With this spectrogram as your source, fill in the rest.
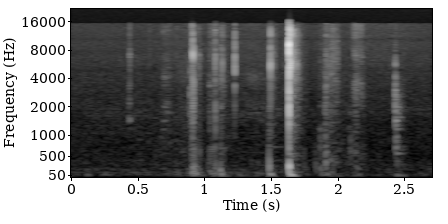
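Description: A plug clicks into a socket.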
